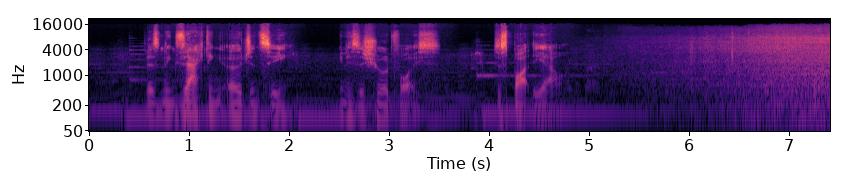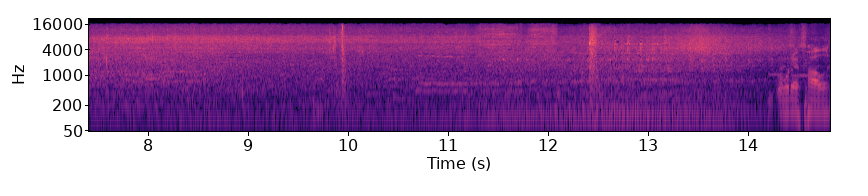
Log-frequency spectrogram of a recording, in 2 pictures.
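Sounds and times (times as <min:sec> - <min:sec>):
speech: 0:00.6 - 0:04.8, 0:14.3 - 0:14.8
car engine and road rumble driving through city streets: 0:05.2 - 0:14.8.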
